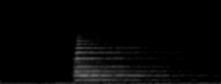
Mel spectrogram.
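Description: Film score music: after a very quiet start, a single held brass note enters suddenly about two-thirds of a second in and fades away over about a second.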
